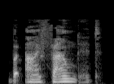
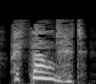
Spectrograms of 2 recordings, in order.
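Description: First: Mildly smug comeback, stress on "found"; lightly gloating, far less excited; smug retort. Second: High, loud excited cry; excited boyish shout, much higher; breathless excitement. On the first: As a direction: answer back with a smirk. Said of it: "looked back with a smirk". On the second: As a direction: cry it out, thrilled by the find. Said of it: "breathless with excitement". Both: Acted.

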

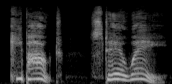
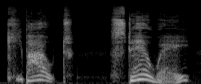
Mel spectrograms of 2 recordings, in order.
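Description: First: High, loud warning cry; warning shout. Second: Said in the usual way. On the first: A narrator's reading. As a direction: bark it out like a ward against evil. Mirza voicing the statues' warning.

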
